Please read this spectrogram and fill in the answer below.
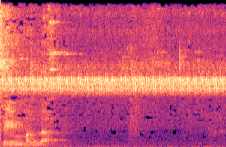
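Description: A steady high-pitched trill, like a cricket's, runs on without a break. A woman's voice ends about half a second in, leaving the trill over faint room noise.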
